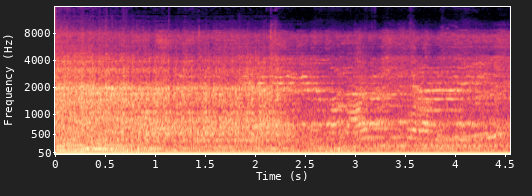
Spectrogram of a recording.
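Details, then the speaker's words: 2022 Honda Beat Deluxe scooter, engine run with CVT cover and front pulley off, roller housing and rollers checked okay; harsh gritty uneven rough internal noise persists, mechanic suspects crankshaft bearing left or right, full teardown planned. "Oke guys, ternyata mesinnya masih berbunyi kasar, jadi kita harus bongkar total ya guys ya. Penyebabnya menurut saya berada di bagian bearing kruk as ya, atau bearing yang berada di tengah kruk asnya yang sebelah kiri atau sebelah kanan ya."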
